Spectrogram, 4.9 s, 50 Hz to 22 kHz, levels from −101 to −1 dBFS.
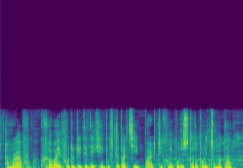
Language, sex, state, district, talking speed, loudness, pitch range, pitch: Bengali, male, West Bengal, Cooch Behar, 135 wpm, -15 LUFS, 170-195 Hz, 180 Hz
